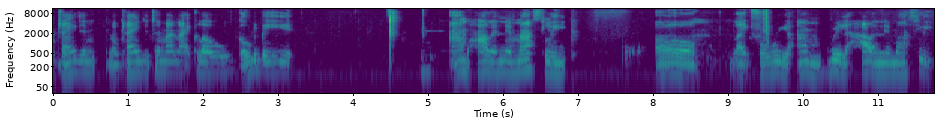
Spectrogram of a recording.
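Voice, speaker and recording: A woman, casually telling a story to her viewers in a chatty, animated way. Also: deep voice, a little hiss or hum. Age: 20s. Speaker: vlogger.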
